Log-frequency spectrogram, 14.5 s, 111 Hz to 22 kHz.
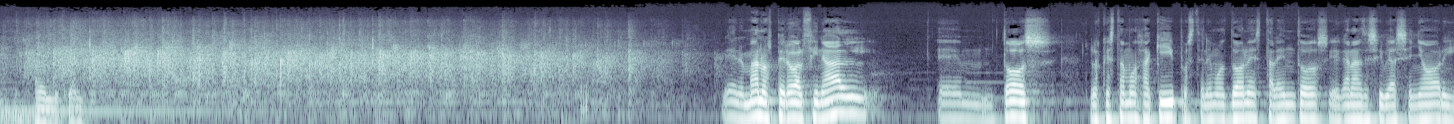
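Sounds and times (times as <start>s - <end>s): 
audience applause: 0.0s - 7.2s
speech: 0.4s - 1.0s, 7.2s - 8.8s, 9.4s - 14.5s.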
